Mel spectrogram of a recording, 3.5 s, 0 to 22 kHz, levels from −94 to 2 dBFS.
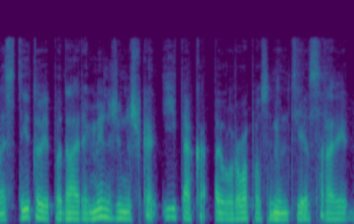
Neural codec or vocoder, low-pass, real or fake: codec, 24 kHz, 1.5 kbps, HILCodec; 10.8 kHz; fake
